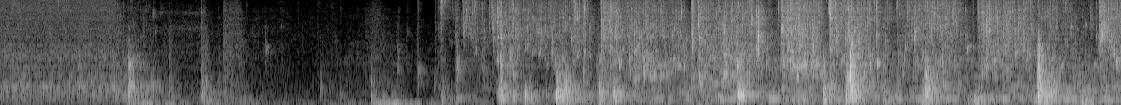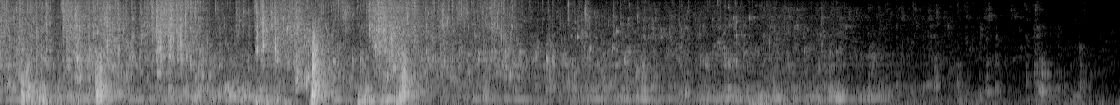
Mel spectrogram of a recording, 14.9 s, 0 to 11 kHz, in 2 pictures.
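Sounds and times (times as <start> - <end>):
water pouring from a jug: 2.9 - 14.5.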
